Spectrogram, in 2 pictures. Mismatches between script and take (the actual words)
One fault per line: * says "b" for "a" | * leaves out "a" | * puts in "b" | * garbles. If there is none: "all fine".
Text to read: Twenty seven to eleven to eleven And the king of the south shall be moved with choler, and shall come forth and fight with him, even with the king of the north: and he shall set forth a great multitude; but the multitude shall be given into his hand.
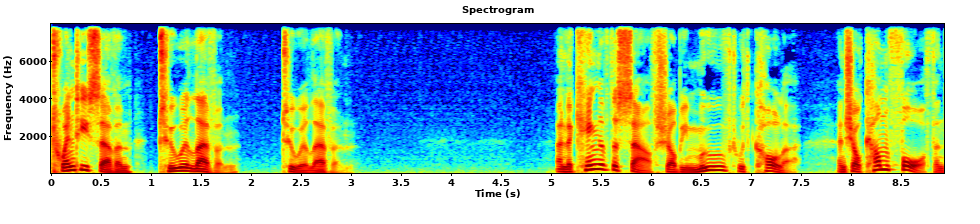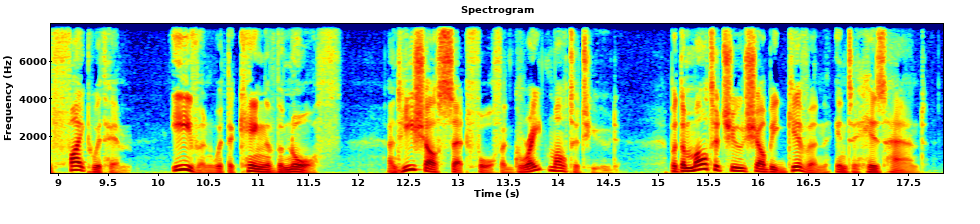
all fine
